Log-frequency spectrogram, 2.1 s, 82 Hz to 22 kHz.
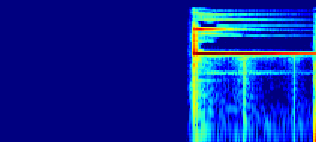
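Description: After a second of dead silence, a single bright electronic 'ding' chime strikes about 1.3 s in and rings on as a steady high tone: the quiz's answer-reveal sound effect.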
